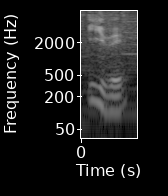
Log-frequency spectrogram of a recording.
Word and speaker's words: idae: Como grupo más basal encontramos a la familia Nimrávide, llamada así por la combinación del sufijo idae, que se pronuncia ide, que es la terminación estándar para una familia biológica, más el género Nimravus.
